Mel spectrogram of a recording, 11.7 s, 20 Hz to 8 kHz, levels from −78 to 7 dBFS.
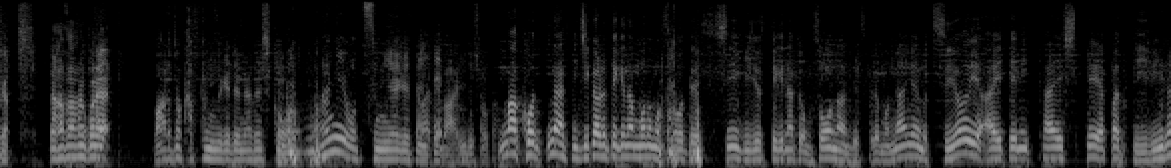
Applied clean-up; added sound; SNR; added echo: neural mask model RNNoise.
